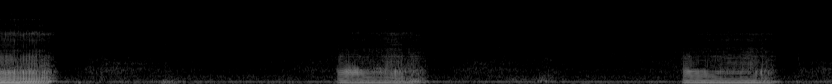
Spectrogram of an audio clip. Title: My dad is snoring again😂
